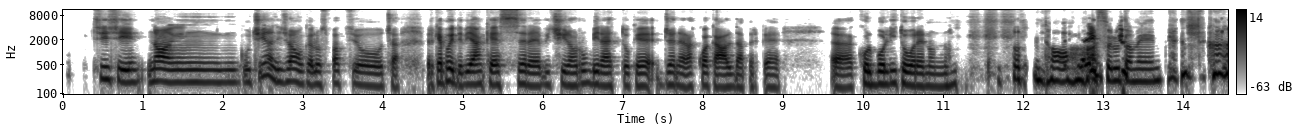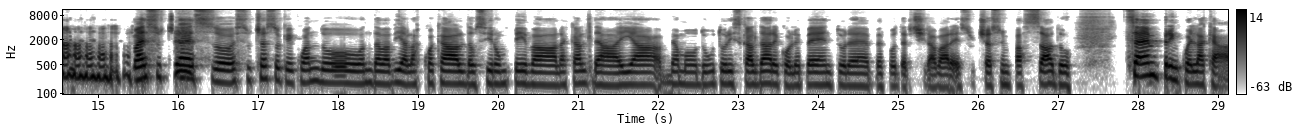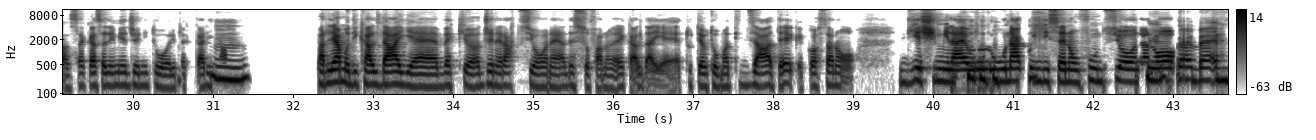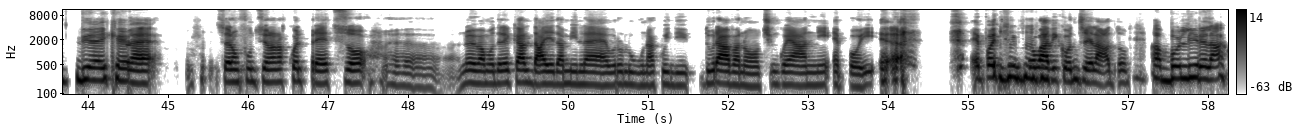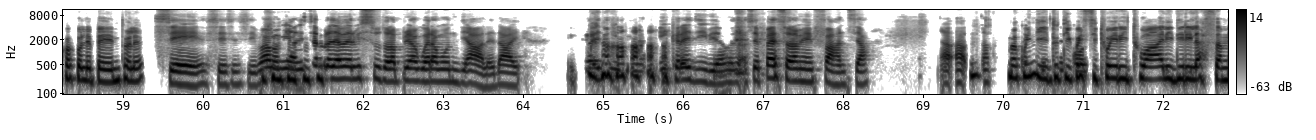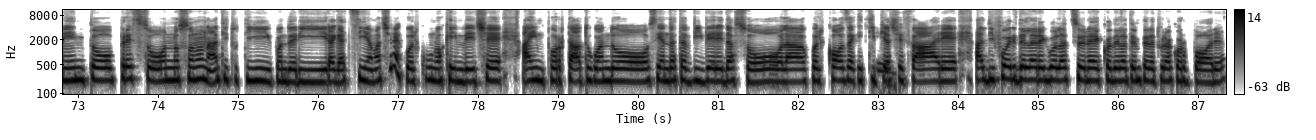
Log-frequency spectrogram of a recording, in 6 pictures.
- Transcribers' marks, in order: other background noise; drawn out: "in"; chuckle; unintelligible speech; chuckle; chuckle; scoff; chuckle; chuckle; chuckle; chuckle; unintelligible speech; tapping
- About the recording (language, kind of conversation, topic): Italian, podcast, Qual è un rito serale che ti rilassa prima di dormire?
